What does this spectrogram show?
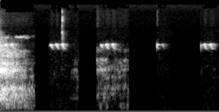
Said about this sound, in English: I hear your cricket.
